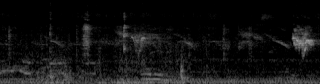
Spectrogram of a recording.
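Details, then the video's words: Finches in an aviary, seeking a nest to breed, give a few short, high chirps, one near the middle and a louder burst at the end, over a steady low hum. "Finch Sounds"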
